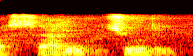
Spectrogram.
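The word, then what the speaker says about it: century: देखिए टी यू है ना, तो टी यू यहाँ से आप ये देख रहे हैं कि चाहे उच्चारण होगा सेंचुरी। तो इसको समझ में ना आप अच्छे से समझ सकते हैं।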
